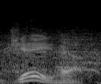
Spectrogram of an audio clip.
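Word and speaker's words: J. A. Happ: I believe I said J.A. It's pronounced J. Happ. Is that correct? Yeah, and it's a weird thing too, because the first name, the initials don't stand for anything. It's not James Andrew Happ. His first name is literally J.A. and he pronounces it J.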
